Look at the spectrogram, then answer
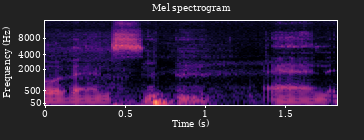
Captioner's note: nods and chuckles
